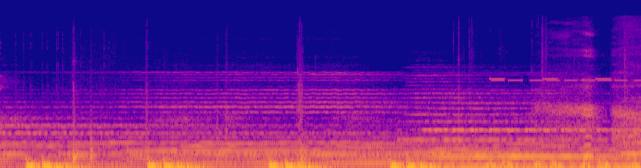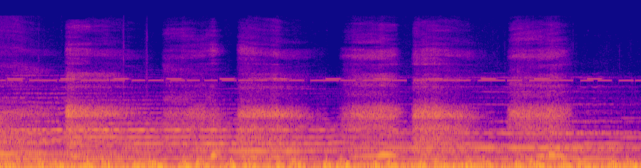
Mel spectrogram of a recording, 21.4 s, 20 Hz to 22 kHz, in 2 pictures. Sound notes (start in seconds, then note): 9.2 Mini breathing heavily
